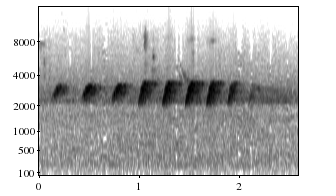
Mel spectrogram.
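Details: A male painted bunting (Passerina ciris) gives a quick series of about nine bright, high notes, evenly paced about four per second and fading at the end, over faint background hiss.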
